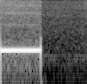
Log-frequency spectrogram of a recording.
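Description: Telephone busy tone on an unanswered call: one steady, low-mid beep lasting about half a second, then silence.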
